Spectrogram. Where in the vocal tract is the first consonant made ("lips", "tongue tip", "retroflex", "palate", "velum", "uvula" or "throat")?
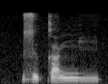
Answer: tongue tip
